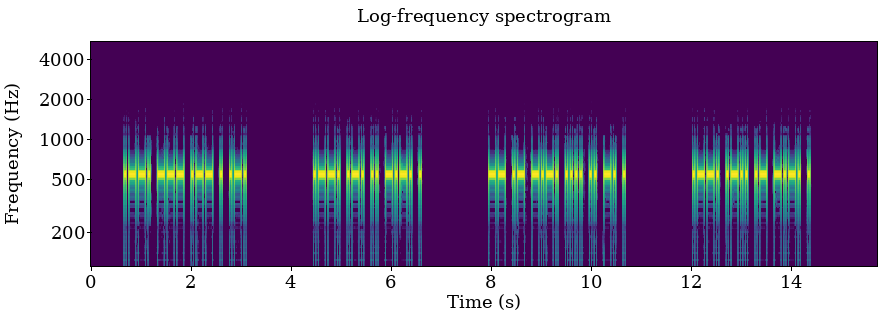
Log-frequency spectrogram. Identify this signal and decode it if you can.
Morse code, heard as a keyed tone, about 25 wpm, 550 Hz. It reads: POWER PRICE MACHINE PLACE
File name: Ultimate Word List / 25WPM Ultimate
